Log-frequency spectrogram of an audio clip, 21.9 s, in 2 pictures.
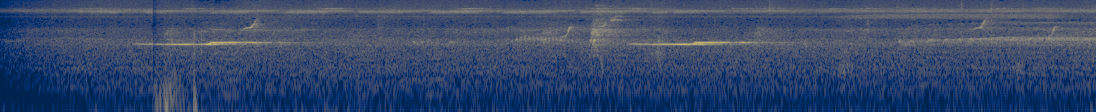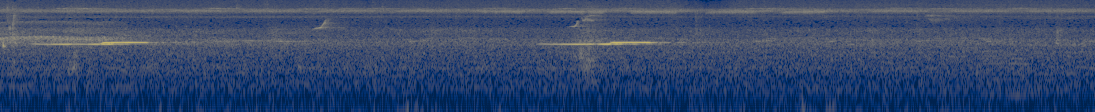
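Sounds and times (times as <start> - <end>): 
Sunbittern whistles in the eastern lowlands of South America: 1.3 - 3.4, 6.0 - 7.9, 10.5 - 12.7, 16.3 - 17.8.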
